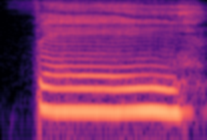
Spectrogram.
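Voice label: "fei1", Chinese, F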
